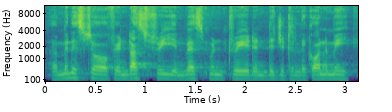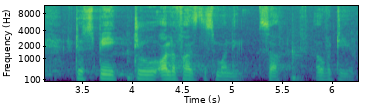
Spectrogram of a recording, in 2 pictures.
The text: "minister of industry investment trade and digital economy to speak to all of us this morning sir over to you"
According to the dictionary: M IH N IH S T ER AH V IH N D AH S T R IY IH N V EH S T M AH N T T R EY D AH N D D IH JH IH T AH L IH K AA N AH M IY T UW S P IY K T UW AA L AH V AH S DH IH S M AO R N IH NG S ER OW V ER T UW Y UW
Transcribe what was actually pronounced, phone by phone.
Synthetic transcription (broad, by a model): M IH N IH S T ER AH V IH N D AH S T R IY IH N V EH S T M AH N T T R EY D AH N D D IH JH IH T AH L IH K AA N AH M IY T UW S P IY K T UW AA L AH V AH S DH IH S M AO R N IH NG S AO OW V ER T UW Y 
